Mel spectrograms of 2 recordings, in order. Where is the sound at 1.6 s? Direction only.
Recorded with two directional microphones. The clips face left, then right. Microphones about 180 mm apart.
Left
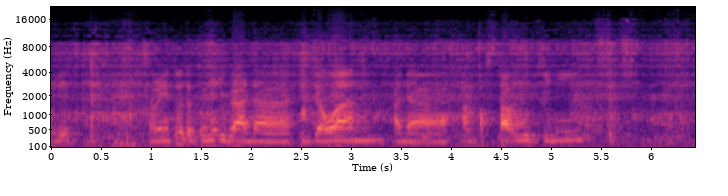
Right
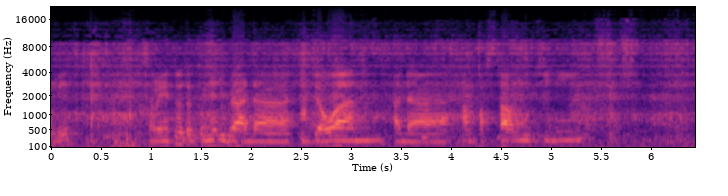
Centre (ahead or behind).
